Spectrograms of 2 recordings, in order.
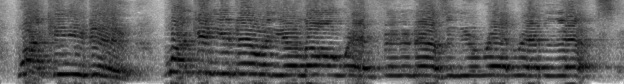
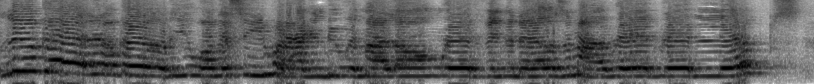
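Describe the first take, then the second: First: Higher, louder brave challenge; little girl shouting back at the witch; defiant shout. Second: Much higher, louder witch croon; high, loud sing-song witch. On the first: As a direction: throw the witch's words back at her. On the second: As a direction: lure her like a wicked witch. The witch at the door again. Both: Acted.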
